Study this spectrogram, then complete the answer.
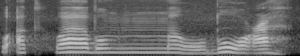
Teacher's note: واو اور الف ٹو count, واو کو وی کی طرح نہیں پڑھنا ہے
